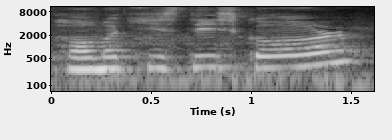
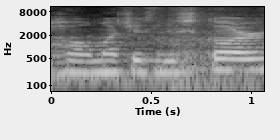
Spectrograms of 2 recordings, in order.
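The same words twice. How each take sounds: First: It is said in a small, high, mocking voice. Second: It is said in an ordinary speaking voice. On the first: Someone else is mimicking and teasing the speaker. "Yung ganun, yung ginagaya niya. ... niliitan niya rin yung boses niya" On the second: The speaker is asking the price sincerely. "sabi ko, how much is this car"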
